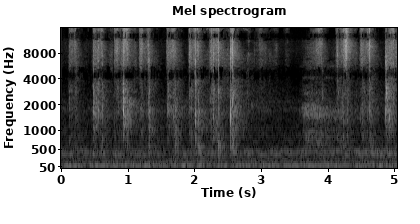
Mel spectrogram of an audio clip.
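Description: Close, crisp bursts of tarot cards being shuffled, a series of papery slaps and riffles in uneven rhythm over a low steady background hum.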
